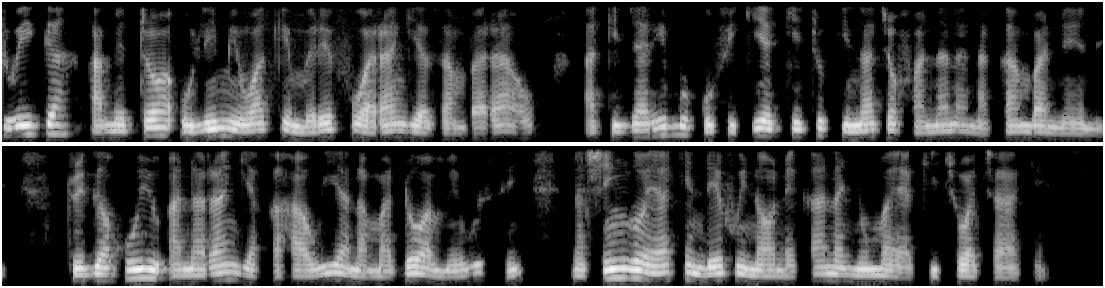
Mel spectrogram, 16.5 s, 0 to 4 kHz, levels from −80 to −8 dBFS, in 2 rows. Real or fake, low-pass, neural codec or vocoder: real; 3.6 kHz; none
